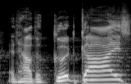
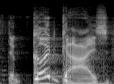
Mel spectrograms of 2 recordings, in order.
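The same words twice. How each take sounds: First: Said in the usual way. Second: Lower, slow and drawn out "the good guys"; slow deep mock hero voice. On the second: Shown as a demonstration. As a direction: drop the voice and drag out "good".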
